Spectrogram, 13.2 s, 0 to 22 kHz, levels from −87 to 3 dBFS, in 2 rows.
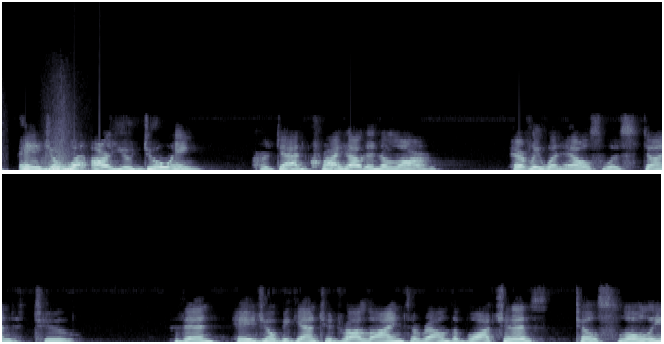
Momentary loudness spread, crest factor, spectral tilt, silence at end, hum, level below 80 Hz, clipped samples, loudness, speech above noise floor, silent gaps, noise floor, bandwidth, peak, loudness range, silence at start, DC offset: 10 LU; 16 dB; -8 dB/octave; 0 s; none; -44 dBFS; under 0.1%; -22 LUFS; 54 dB; none; -74 dBFS; 7.2 kHz; -6 dBFS; 5 LU; 0.15 s; under 0.1%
